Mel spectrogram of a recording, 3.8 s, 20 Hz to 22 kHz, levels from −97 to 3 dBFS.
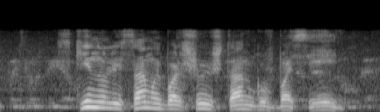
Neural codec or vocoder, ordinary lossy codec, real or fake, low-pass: none; none; real; 7.2 kHz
